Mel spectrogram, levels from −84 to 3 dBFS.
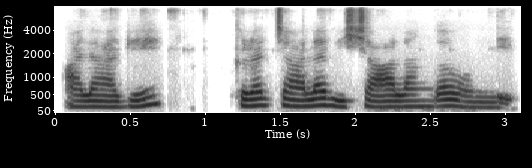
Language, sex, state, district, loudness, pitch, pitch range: Telugu, female, Telangana, Hyderabad, -14 LUFS, 175 Hz, 165-185 Hz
